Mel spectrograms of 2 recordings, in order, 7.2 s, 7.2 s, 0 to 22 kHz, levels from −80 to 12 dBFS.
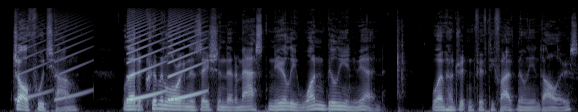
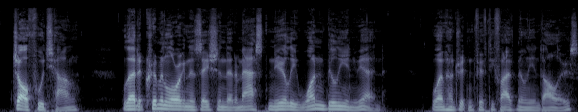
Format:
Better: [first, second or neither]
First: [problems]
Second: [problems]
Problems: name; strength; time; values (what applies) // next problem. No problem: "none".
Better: second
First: siren; noticeable; at the start; peak 7 dB below the speech // siren; loud; from 1.5 to 2.5 s; peak 6 dB above the speech // keyboard typing; faint; at 5 s; peak 20 dB below the speech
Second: none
